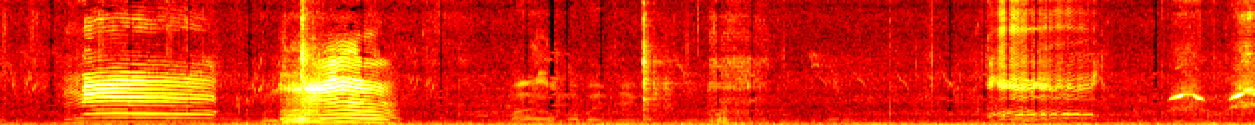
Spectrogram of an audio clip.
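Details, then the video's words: Lamb calling its mother: three loud, wavering, nasal bleats with rich overtones, the second rising then falling, separated by quieter pauses with faint bleats and a low background rumble. "Lamb Calling Mother Sheep"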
